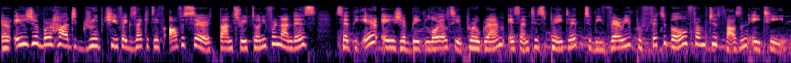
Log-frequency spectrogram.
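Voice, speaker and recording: Speaking at a moderate pace with hardly any pauses, a woman uses lively intonation and a fairly high pitch in a plain, everyday voice. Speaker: television news presenter. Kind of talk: TV news broadcast reading. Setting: studio.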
